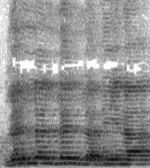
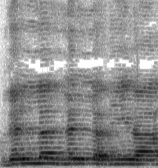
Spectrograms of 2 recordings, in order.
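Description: No difference in how they are said.

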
